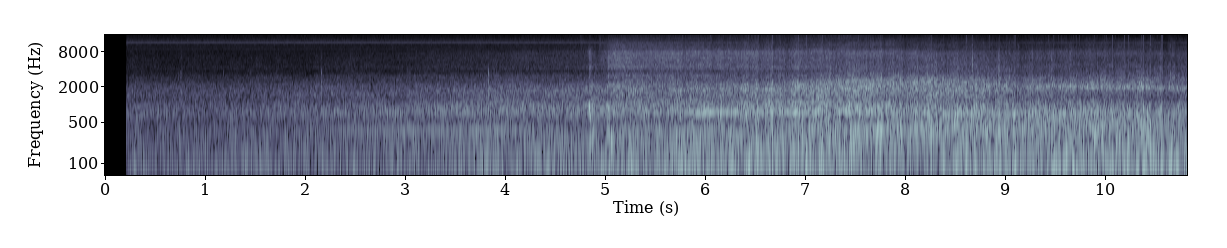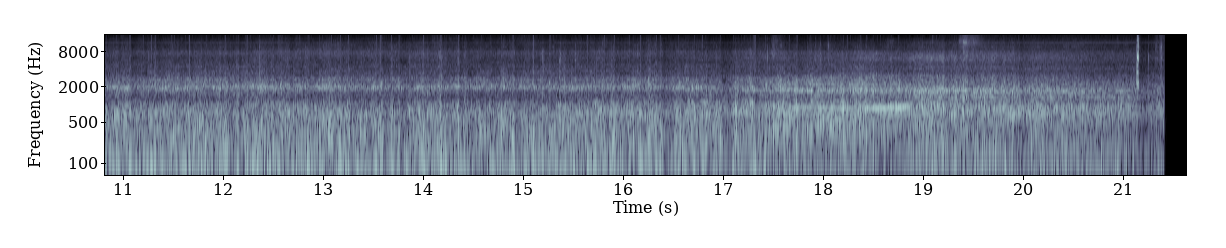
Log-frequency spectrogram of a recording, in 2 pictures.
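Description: Amtrak Acela Express high-speed electric trainset approaching and passing through a station at speed. A rumble of wheels on rail builds over the first few seconds, holds steady and loud, and then cuts off suddenly near the end.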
